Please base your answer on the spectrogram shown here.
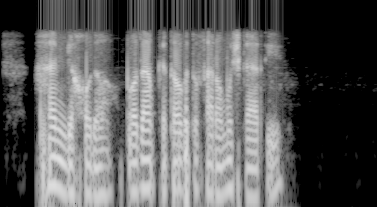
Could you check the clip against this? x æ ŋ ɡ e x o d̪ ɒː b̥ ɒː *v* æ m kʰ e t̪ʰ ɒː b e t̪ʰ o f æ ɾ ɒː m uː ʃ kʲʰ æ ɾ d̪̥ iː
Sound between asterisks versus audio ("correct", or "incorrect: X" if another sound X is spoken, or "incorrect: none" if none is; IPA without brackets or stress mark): incorrect: z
